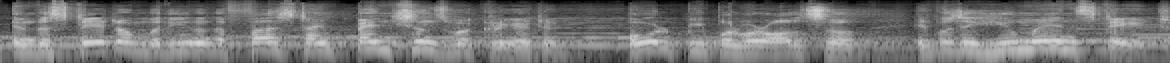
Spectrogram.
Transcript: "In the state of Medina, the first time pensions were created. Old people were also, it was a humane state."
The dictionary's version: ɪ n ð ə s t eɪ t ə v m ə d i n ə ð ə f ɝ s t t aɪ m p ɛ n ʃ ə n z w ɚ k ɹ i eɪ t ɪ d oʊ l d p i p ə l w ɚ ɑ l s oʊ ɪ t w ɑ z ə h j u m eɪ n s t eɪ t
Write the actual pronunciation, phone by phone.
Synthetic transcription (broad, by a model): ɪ n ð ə s t eɪ t ə v m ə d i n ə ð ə f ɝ s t t aɪ m p ɛ n ʃ ə n z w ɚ k ɹ i eɪ t ɪ d oʊ l d p i p ə l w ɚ ɑ l s oʊ ɪ t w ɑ z ə h j u m eɪ n s t eɪ t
